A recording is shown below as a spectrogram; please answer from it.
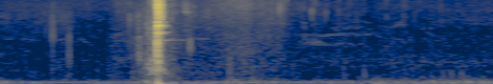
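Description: A single sharp crack of a golf driver striking the ball, about a second in, a full-power drive hit long.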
